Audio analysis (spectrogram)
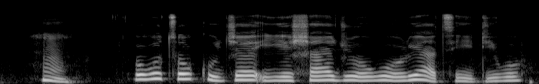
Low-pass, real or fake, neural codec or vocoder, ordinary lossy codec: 10.8 kHz; real; none; none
